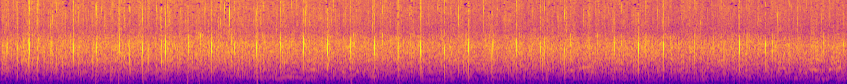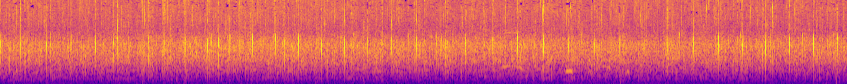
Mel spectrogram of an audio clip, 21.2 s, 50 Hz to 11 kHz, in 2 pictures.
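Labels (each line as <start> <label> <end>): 0.0 People are clapping in a medium-sized theatre hall. 21.2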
